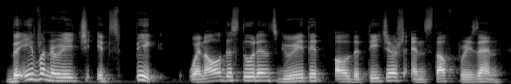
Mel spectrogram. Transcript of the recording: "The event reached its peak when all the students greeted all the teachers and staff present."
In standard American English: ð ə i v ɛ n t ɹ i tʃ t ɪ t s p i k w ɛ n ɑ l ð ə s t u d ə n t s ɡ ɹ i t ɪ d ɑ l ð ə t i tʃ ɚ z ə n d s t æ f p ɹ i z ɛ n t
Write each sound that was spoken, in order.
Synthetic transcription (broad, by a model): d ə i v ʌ n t ɹ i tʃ ɪ t s p i k w ɛ n ɑ l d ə s t u d ə n t s ɡ ɹ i t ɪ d ɑ l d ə t i tʃ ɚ s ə n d s t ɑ f p ɹ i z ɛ n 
